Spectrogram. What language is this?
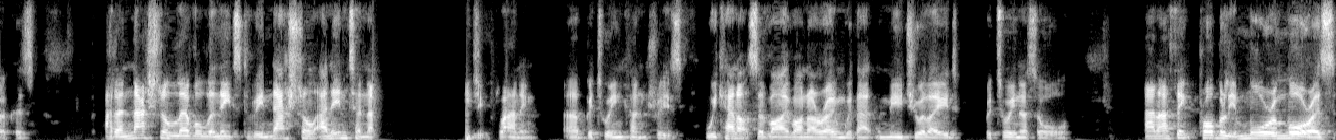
English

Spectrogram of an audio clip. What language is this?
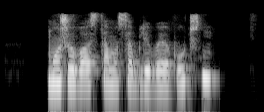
Belarusian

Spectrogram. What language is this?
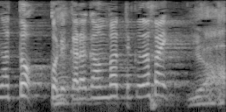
Japanese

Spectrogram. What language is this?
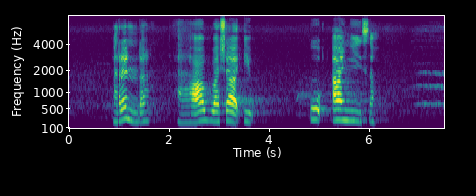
Venda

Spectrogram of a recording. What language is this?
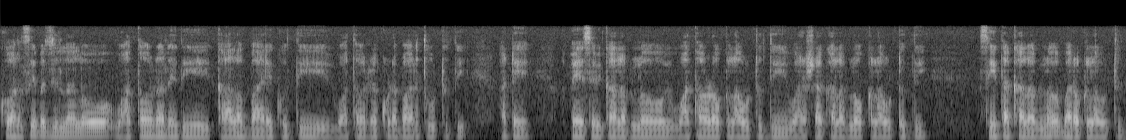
Telugu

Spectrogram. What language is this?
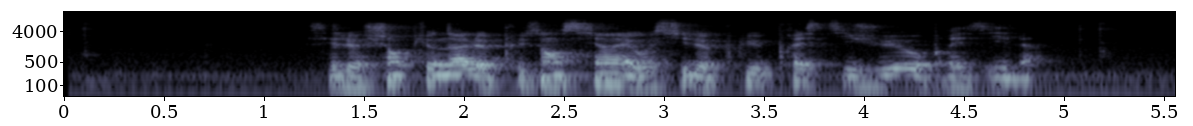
French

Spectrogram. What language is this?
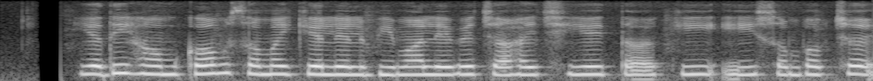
Maithili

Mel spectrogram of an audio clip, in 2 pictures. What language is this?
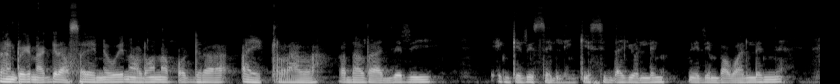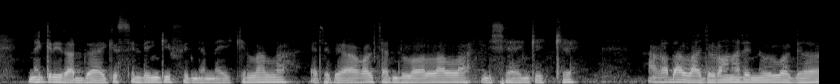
Masai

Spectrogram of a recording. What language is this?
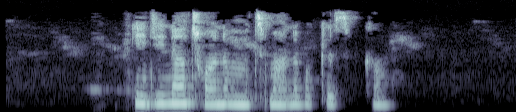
Central Kurdish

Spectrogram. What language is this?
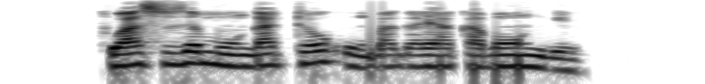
Ganda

